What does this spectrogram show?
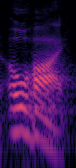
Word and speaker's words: Ojai: We actually got to meet one of your regulators in Ojai.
